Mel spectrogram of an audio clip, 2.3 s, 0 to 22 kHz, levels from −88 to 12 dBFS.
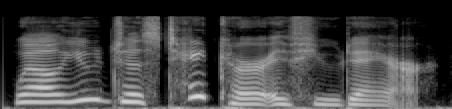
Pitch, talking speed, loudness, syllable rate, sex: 245 Hz, 210 wpm, -15 LUFS, 3.8 syllables/s, female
